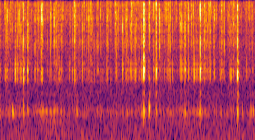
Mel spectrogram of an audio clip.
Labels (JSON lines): {"label": "ambient", "recorder": "HydroMoth"}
